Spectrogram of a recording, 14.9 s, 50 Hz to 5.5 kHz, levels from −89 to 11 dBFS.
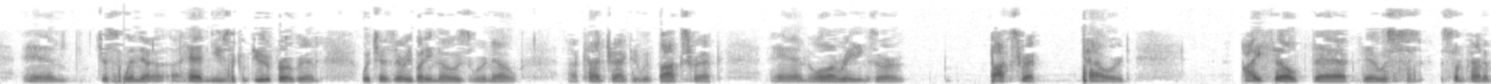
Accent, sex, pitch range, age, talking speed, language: American, male, 95-110 Hz, 50-69, 135 wpm, English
